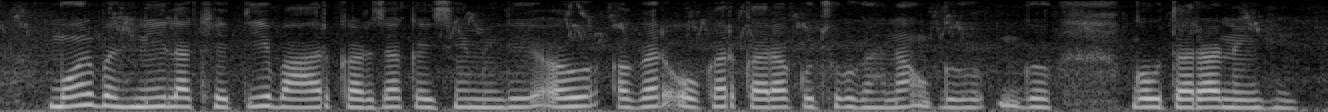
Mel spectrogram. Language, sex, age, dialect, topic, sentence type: Chhattisgarhi, female, 18-24, Western/Budati/Khatahi, agriculture, statement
